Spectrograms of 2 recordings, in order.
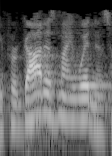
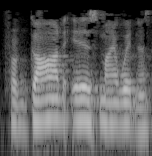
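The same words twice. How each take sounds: First: "God" declared louder with weight; emphatic reading. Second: Said in the usual way. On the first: Shown as a demonstration. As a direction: proclaim it, not lightly. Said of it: "don't use that phrase lightly". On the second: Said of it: "And verse eight".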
